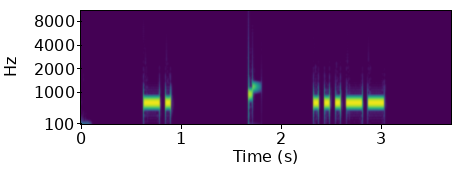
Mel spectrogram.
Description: Morse code, heard as a keyed tone, about 22 wpm, 700 Hz. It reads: N 3
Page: This practice set is composed of Letters, Numbers, common punctuations, and common prosigns.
